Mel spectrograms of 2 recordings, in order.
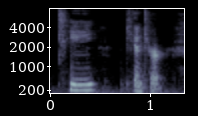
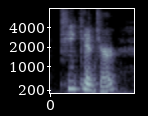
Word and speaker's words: Tkinter: for TK interface um depending on how you pronounce it you can call it TK inter you can call it tkinter you can call it inter I don't care it's all good but this is the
